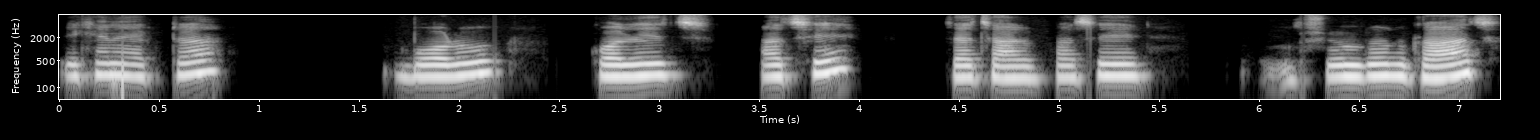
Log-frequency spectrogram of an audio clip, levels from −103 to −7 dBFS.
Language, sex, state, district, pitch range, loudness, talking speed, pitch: Bengali, female, West Bengal, North 24 Parganas, 190-220 Hz, -22 LUFS, 75 wpm, 200 Hz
